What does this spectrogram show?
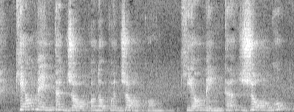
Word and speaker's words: gioco: Então, l'obiettivo del gioco, o objetivo do jogo, olha a pronúncia do GI, gio, do GIO, né? Gioco, gio. Explosiva a pronúncia do G, não é gioco, é gioco, gioco.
